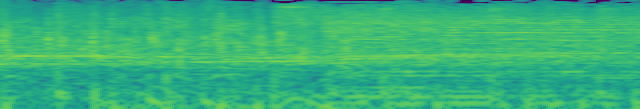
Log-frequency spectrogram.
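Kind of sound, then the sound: crowd, audience applause welcoming panelists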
